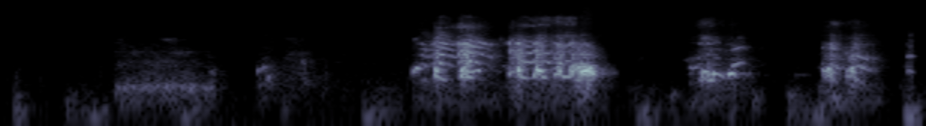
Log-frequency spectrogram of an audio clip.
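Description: A dog barking several times over a video-call microphone, in short loud bursts through the second half.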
